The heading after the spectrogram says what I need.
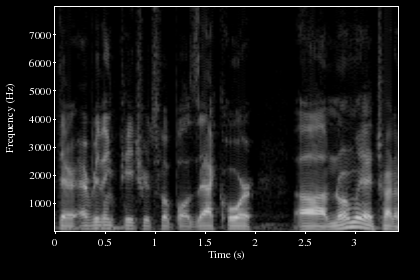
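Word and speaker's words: Kuhr: I was like wait a minute what they have the same name but it's Zack Zack Core. It's spelled Kirk.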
